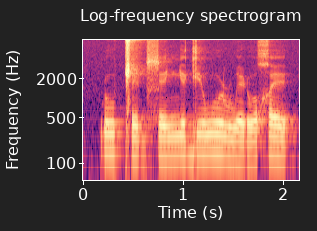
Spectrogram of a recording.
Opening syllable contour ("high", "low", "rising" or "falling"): high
